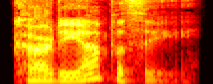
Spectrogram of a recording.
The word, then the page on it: cardiopathy: British English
